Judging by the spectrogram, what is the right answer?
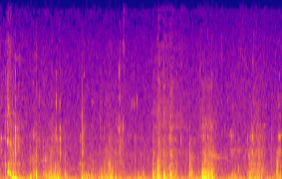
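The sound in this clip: Biting and chewing a warmed chocolate cookie: a series of soft, crisp crunches and wet chewing sounds at an uneven rhythm, faint and with no talking.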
